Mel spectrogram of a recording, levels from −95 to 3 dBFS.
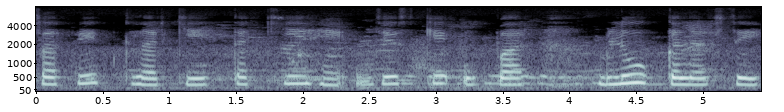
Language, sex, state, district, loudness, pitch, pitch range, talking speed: Hindi, female, Madhya Pradesh, Dhar, -16 LUFS, 245 Hz, 235-270 Hz, 110 wpm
